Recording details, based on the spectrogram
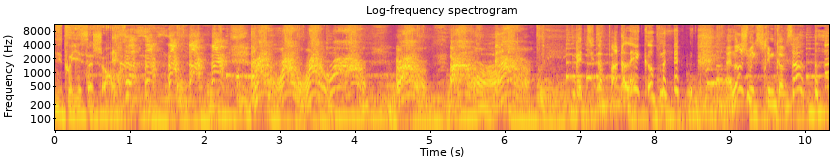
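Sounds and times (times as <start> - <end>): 
speech: 0.1 - 10.3
laughter: 0.8 - 6.4, 8.0 - 10.3
man growling and yelping to drive a cleaning woman away: 1.9 - 6.6.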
